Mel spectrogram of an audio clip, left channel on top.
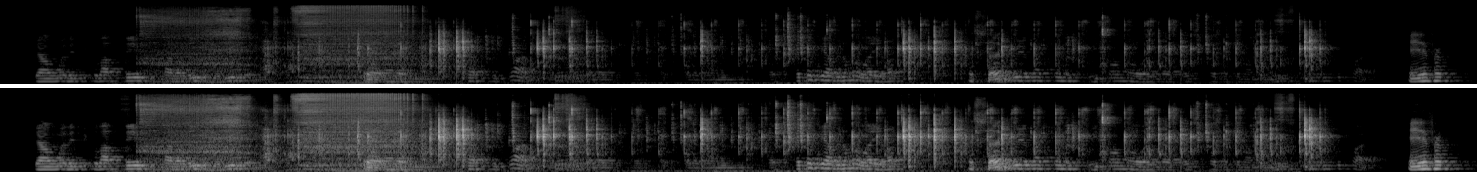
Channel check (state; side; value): quieter; left; 8.9 dB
